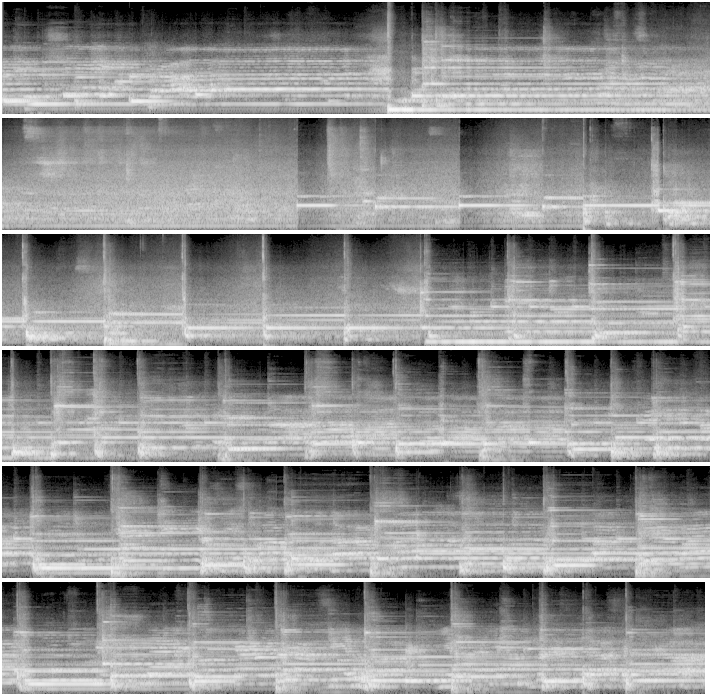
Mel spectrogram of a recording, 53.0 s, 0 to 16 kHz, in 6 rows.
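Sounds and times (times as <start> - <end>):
gamelan ringing notes: 4.4 - 10.0, 12.4 - 53.0.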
